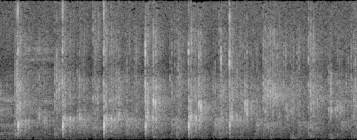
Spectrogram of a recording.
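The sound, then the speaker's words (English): Sparse, half-hearted applause from an audience: a handful of scattered claps ringing out over a soft wash of quieter clapping, thin and fading after a couple of seconds. “That was a weak clap, but I'm going to keep going.”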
